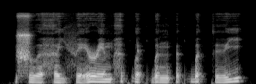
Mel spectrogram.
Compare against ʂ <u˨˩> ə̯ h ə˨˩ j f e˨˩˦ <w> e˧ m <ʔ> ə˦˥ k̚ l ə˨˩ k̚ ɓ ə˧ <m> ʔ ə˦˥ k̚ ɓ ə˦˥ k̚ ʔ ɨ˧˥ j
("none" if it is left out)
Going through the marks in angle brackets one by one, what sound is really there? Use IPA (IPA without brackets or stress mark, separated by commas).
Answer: u˨˩, ɹ, h, ŋ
